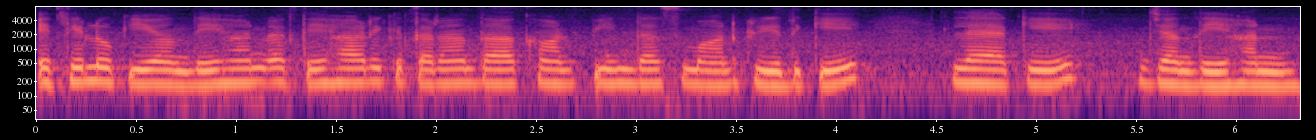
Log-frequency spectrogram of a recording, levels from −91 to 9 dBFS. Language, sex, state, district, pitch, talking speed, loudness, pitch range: Punjabi, female, Punjab, Pathankot, 185 Hz, 180 wpm, -15 LUFS, 170-190 Hz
